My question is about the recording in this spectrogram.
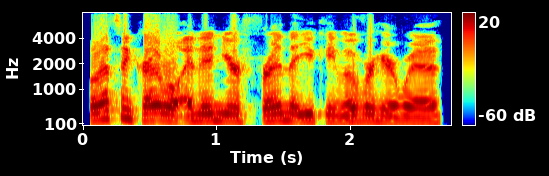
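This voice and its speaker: A woman's voice: on the low side, quick pace, no echo, lo-fi sound. A woman hosting a podcast interview, asking questions and filling in with short interested responses. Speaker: podcast host.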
